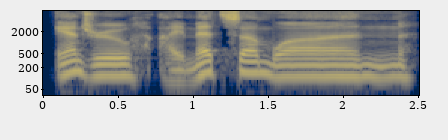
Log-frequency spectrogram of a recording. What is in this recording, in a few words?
saying andrew i met someone singsongy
